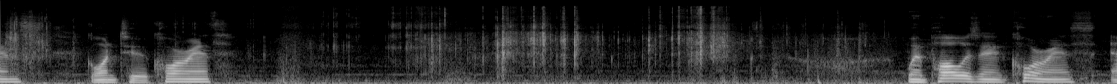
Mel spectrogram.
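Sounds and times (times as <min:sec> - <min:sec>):
thin Bible pages being flipped: 0:00.0 - 0:00.6, 0:02.5 - 0:08.8
speech: 0:00.0 - 0:02.9, 0:09.1 - 0:11.1.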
